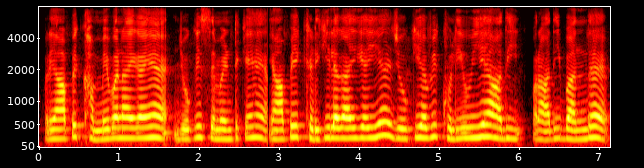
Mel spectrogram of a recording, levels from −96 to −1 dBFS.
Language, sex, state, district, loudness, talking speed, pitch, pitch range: Hindi, female, Uttar Pradesh, Budaun, -24 LUFS, 225 wpm, 220 Hz, 205-230 Hz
